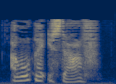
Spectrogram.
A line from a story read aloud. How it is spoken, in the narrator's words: he said at last, softly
